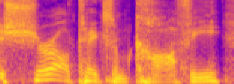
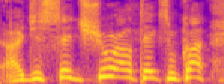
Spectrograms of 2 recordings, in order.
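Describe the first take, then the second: First: Said in the usual way. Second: Higher-pitched, exasperated repeat of a reply; acted-out indignant insistence; defensive repeat. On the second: Co-pilot repeats his coffee answer in a squabble, defensive.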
